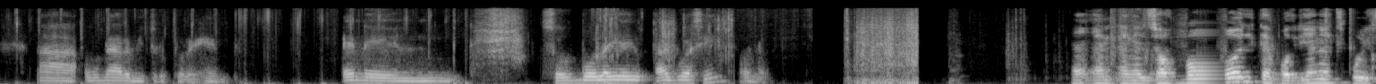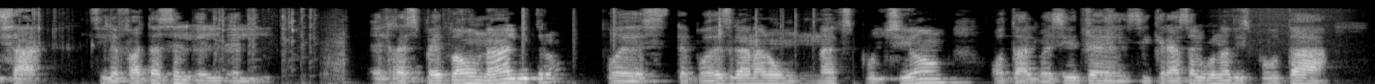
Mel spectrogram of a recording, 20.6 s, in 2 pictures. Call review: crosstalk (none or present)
none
